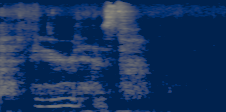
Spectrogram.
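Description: A woman's faint, breathy voice: a short soft hummed or whispered sound about half a second in, then a breath.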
